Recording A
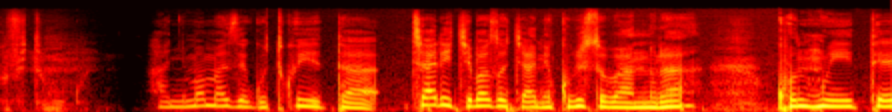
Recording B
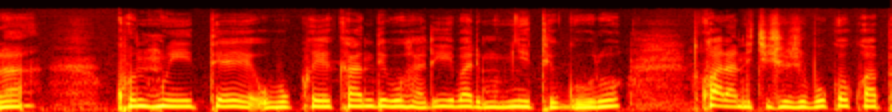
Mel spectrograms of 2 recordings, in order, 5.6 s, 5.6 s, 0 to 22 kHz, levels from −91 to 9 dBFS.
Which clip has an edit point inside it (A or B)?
A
